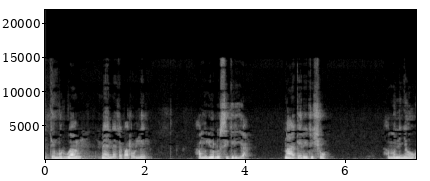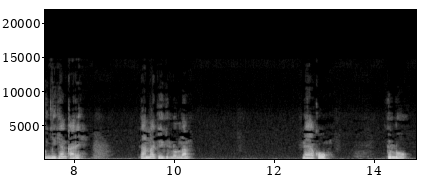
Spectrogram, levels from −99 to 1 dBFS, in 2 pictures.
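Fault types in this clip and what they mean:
HE-AAC compression: the speech keeps treble up to about 14.9 kHz, but above the codec's crossover the top band is likely rebuilt by copying lower bands upward under a coarse envelope, so s sounds come out gritty and lispy. The codec damage is plainly audible, fitting a low rate near 20 kbps. On a spectrogram the upper band shows repeated, smeared copies of lower harmonics that don't line up across the crossover, with nothing above 14.9 kHz.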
